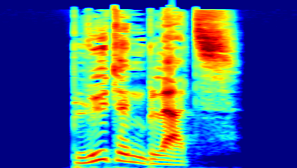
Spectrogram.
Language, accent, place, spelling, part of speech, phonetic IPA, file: German, Germany, Berlin, Blütenblatts, noun, [ˈblyːtn̩ˌblat͡s], De-Blütenblatts.ogg
- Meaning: genitive singular of Blütenblatt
